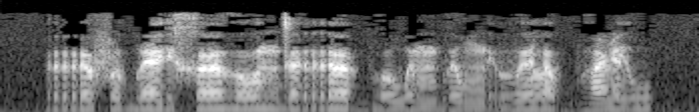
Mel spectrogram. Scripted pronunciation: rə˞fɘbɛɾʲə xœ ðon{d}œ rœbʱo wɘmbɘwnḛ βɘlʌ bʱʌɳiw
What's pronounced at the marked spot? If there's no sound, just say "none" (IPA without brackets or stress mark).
d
